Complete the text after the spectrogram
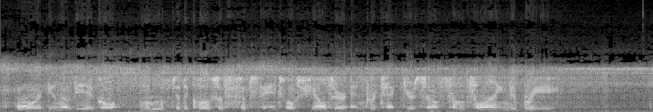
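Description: A man's voice reads out a weather report through a small radio speaker.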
